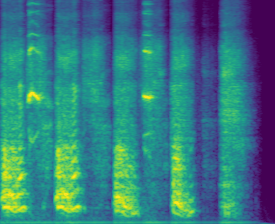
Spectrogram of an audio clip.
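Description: A donkey brays in a rough, breathy hee-haw, alternating low and high bursts.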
